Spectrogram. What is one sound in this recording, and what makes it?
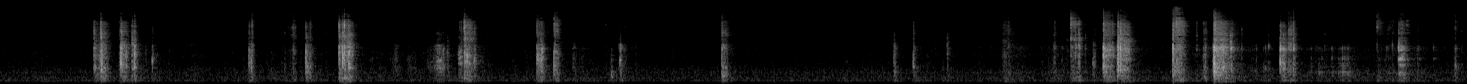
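Plastic parts knock and clatter.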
